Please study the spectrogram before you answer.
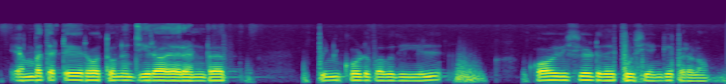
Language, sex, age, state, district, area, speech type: Tamil, male, 18-30, Tamil Nadu, Namakkal, urban, read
